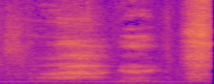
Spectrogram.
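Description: A person gasping: a long breathy gasp about half a second in, then a shorter breath, with a brief sharp noise at the very end. A steady low hum runs underneath.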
